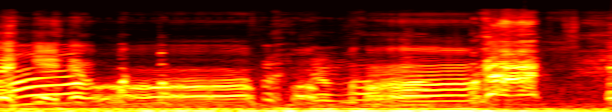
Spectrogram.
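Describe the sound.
A person's voice imitates a chicken's clucking, with a run of loud, squawky bursts over a steady low hum.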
